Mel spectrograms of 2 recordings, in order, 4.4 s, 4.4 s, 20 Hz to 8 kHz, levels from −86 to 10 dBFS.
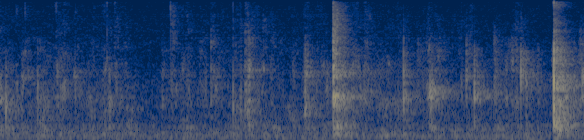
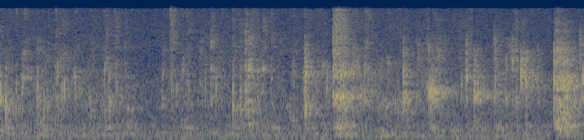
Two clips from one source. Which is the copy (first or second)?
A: first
